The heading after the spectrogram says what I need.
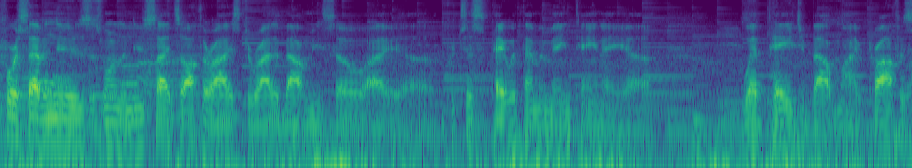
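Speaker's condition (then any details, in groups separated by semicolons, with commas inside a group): No condition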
